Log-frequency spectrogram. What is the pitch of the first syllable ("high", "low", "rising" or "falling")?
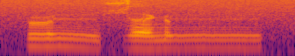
falling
